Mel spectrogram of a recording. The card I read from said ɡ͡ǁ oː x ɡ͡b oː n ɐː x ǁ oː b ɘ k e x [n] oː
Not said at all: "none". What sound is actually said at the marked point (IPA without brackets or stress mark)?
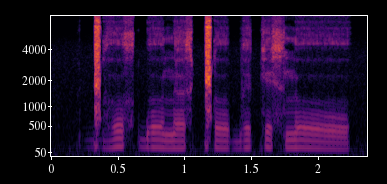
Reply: n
